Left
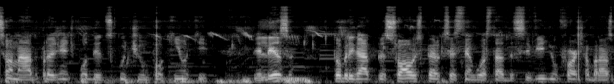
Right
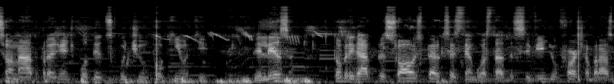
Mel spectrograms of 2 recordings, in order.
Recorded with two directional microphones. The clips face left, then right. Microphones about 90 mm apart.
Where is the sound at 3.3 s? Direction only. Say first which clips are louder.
Left 7 dB; 40° left (ahead or behind).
